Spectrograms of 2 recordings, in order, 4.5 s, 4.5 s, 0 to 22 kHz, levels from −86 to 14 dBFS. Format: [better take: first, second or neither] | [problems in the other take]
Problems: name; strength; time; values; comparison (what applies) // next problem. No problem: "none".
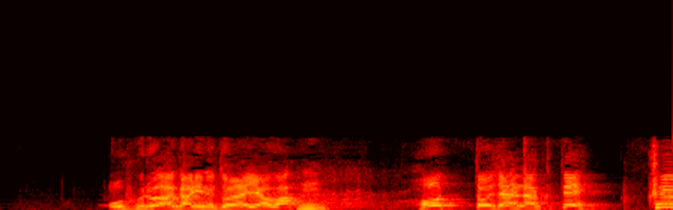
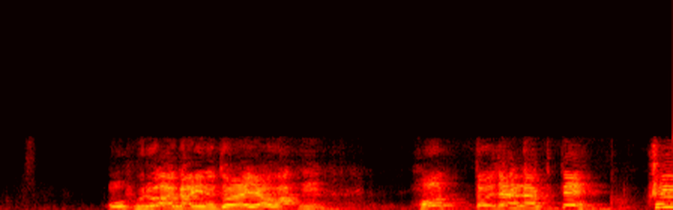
first | noise reduction (neural separator model SepFormer DNS4)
